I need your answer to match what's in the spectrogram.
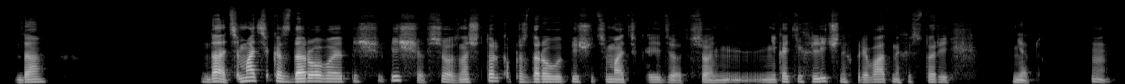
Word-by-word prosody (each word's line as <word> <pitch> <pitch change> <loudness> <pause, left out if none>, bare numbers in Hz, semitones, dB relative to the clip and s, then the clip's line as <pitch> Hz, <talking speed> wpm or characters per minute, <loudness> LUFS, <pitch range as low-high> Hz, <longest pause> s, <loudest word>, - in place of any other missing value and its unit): Да. 120 +4 +1 1.5
Да, 140 +3 +6
тематика- 170 0 +4
здоровая 135 +1 +6
пищ 135 0 -5
пища. 195 0 +1
Всё, 115 -5 -1
значит, 115 +3 -2
только 160 -1 -1
про 125 - -6
здоровую 125 0 +2
пищу 125 +2 -4
тематика 110 -1 -2
идёт. 100 -4 -5
Всё, 105 - -2
н 105 - -7
никаких 125 +4 -3
личных 130 -4 -2
приватных 115 0 -2
историй 115 -3 -5 0.6
нет. 100 -4 -5 0.5
Хм. - - -6
120 Hz, 115 wpm, -25 LUFS, 110-135 Hz, 1.5 s, Да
